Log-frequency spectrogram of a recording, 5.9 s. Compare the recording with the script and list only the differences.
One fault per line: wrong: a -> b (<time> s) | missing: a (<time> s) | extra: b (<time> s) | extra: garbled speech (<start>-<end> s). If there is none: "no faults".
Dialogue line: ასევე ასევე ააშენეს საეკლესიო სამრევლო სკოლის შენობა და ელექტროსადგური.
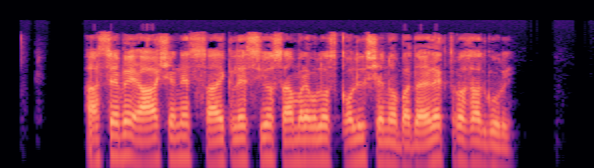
missing: ასევე (1.3 s)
